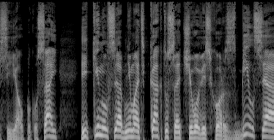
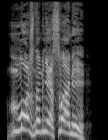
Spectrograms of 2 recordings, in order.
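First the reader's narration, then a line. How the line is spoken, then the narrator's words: Shout. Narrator (Russian): прокричал Кирилл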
